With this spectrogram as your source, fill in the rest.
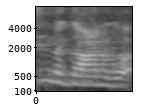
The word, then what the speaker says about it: McGonigal: It is McGonigal. Every time I say it, I think I'm saying it wrong, like the Harry Potter teacher.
